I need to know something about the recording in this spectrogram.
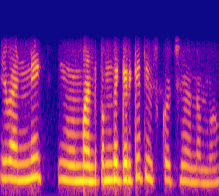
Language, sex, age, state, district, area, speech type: Telugu, female, 18-30, Andhra Pradesh, Kakinada, urban, conversation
